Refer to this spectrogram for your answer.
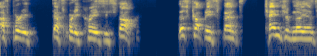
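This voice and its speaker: At a moderate pace, a man talks in an animated tone with a high pitch. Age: 60s. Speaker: business promoter. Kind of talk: motivational pitch.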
